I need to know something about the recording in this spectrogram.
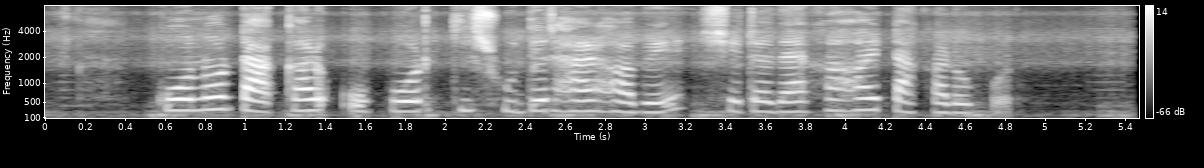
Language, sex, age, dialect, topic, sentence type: Bengali, female, 18-24, Northern/Varendri, banking, statement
